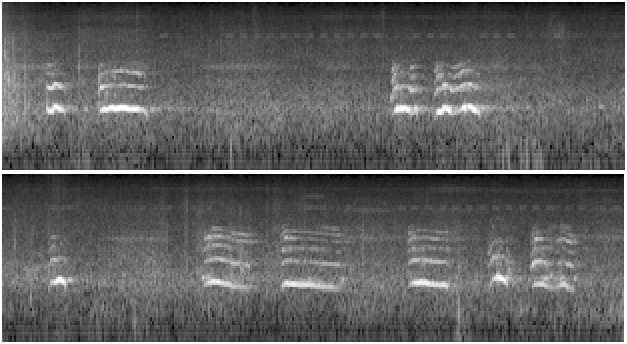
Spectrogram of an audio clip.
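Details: Pups being trained with Sassy, Magnum, Ringo and Boone give short, clear, bending yips and whining howls. They come in bursts, often doubled or tripled, separated by quiet gaps of a second or more.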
